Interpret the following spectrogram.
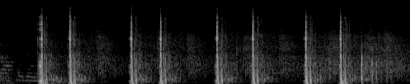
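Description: Eight shots from a CZ Shadow 2 pistol, fired as four quick pairs about a third of a second apart, with the pairs just under a second apart. Each shot cracks sharply and is followed by a brief echo.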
